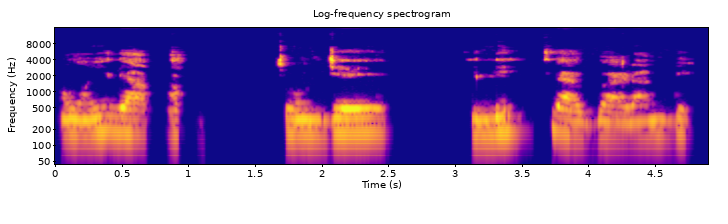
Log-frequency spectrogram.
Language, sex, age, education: Yoruba, female, 46-60, primary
